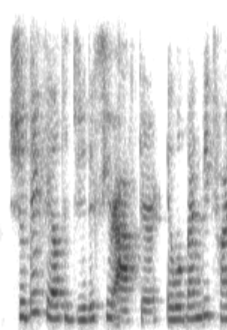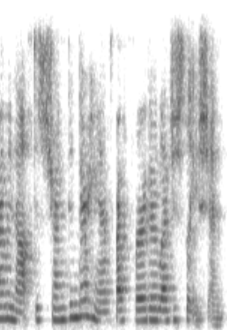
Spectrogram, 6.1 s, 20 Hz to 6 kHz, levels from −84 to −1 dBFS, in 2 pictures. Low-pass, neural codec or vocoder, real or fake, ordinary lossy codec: 5.4 kHz; codec, 44.1 kHz, 7.8 kbps, DAC; fake; Opus, 24 kbps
